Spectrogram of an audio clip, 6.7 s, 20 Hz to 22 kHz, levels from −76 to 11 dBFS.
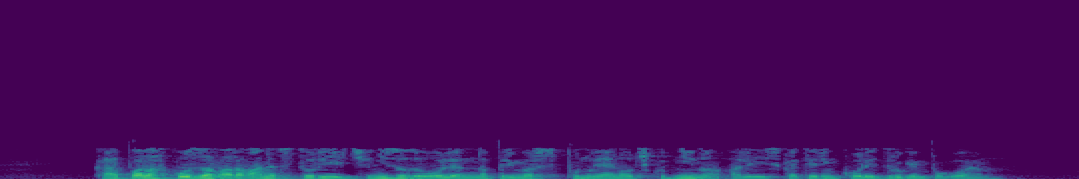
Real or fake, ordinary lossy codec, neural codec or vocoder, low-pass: fake; AAC, 16 kbps; vocoder, 44.1 kHz, 128 mel bands, Pupu-Vocoder; 19.8 kHz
